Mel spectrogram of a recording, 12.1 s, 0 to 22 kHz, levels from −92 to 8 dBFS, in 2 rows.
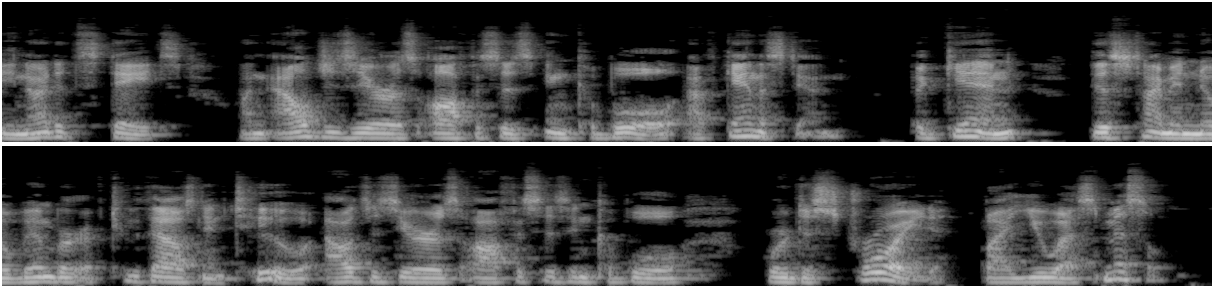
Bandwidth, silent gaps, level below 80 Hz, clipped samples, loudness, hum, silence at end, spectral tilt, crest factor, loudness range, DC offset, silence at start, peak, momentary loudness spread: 10 kHz; none; -62 dBFS; under 0.1%; -24 LUFS; none; 0.25 s; -5 dB/octave; 18 dB; 3 LU; under 0.1%; 0 s; -6 dBFS; 12 LU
